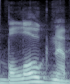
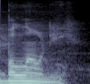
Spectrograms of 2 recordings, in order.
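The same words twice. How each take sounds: First: The word is pronounced letter by letter as spelled. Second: The word is pronounced the usual way, not as spelled. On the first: "I'm pronouncing it how it's spelled" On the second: "we say bologna"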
